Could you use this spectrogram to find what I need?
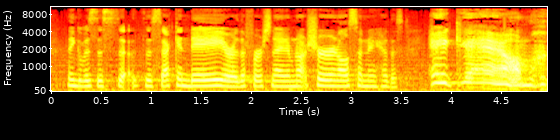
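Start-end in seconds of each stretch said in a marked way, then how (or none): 3.8-4.8 gruff, rough-edged voice. Retelling a friend suddenly calling out to him, imitating Greg's gruff call. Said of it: "in this, like, gruff kind of voice".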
